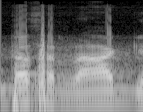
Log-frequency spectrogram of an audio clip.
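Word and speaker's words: दाशराज्ञ: यहां पर लिखा है लेकिन द राज्ञ है इसका मेन जो उच्चारण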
